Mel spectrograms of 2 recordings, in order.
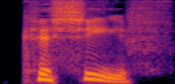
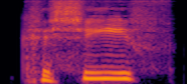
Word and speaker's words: Kashif: And it's just like, no, it's Kashif. And with my name, it's very unique because there's 4 ways you can actually pronounce it. It's Kashif, Kashif, Kashif, and Kashif.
